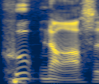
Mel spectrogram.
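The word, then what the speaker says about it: hoopnos (ὕπνος): But then you have a third word, which is an odder word, hoopnos, it's pronounced, but it only appears five times in the New Testament, and it has to do with very deep sleep.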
